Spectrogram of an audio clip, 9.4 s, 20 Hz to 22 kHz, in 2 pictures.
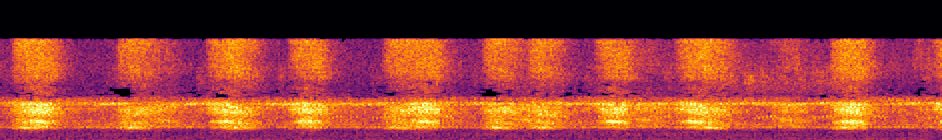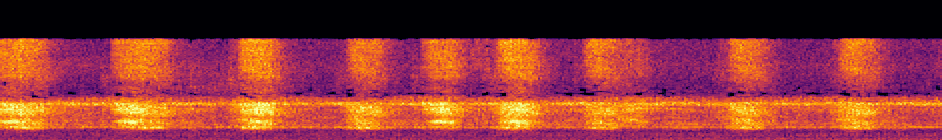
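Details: Crickets chirping at night in the woods, recorded September 2, 2023, on a Samsung Galaxy S22 Ultra phone with a Shure MV88+ stereo microphone; high, shrill pulsed bursts repeat about twice a second over a steady insect hiss.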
